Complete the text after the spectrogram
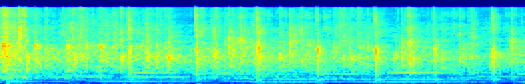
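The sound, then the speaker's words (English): A crowd claps for Jesus steadily and densely for several seconds, a continuous wash of hand claps with a low sustained hum or organ tone underneath. “Clap for Jesus.”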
